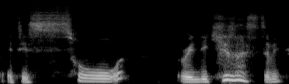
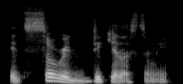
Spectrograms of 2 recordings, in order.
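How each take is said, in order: First: "so" stretched out slowly, each word weighted; slow down and lean on "so ridiculous"; emphatic slow repeat. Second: Said in the usual way. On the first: Real, not acted. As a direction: drag out "it is so" for emphasis. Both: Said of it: "I have to tell you".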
